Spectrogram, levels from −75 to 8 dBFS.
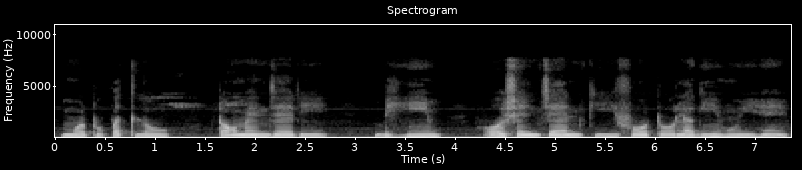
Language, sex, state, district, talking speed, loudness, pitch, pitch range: Hindi, female, Madhya Pradesh, Bhopal, 105 wpm, -15 LUFS, 170 Hz, 165-175 Hz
